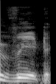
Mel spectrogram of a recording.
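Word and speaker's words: wait: तो जब बीच में आपका ए आई हो यानी कि ए के साथ आई लगा होता है तो हम ए आई को यहां ए की मात्रा के रूप में पढ़ते हैं और टी से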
